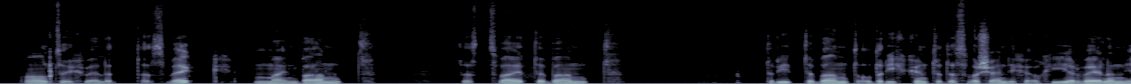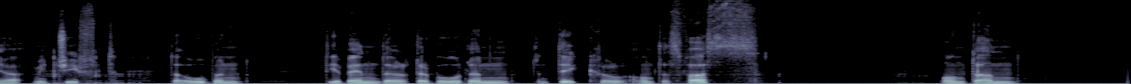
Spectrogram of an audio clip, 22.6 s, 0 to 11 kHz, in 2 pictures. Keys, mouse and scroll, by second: 1.9 click, 3.7 shift+click, 7.4 shift+click, 9.0 click, 9.9 shift+click, 13.5 shift+click, 14.9 shift+click, 17.4 shift+click, 18.6 scroll down 2, 20.2 scroll down 1.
